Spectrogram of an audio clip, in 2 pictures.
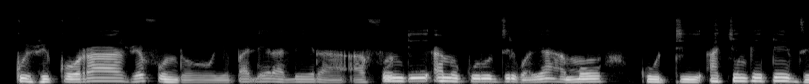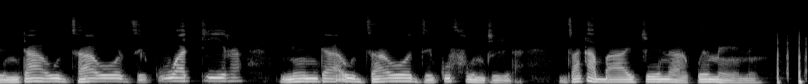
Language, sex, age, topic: Ndau, male, 18-24, education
